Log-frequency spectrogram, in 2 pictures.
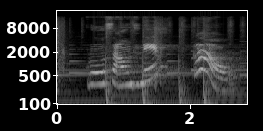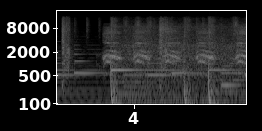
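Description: A crow gives three or four harsh, rising-falling caws in quick succession, followed by a voice speaking over soft background music.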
